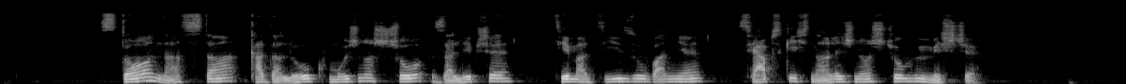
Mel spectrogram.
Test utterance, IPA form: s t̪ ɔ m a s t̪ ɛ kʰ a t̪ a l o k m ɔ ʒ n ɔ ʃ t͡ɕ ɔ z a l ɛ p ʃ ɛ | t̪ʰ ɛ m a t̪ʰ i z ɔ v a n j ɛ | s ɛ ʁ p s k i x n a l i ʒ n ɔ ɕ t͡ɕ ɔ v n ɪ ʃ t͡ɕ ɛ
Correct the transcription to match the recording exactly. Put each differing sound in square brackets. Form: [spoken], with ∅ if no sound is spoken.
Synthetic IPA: s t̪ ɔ [n] a s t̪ [a] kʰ a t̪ a l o k m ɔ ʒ n ɔ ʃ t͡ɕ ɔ z a l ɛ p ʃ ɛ | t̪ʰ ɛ m a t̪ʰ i z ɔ v a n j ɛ | s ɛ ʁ p s k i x n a l [ɛ] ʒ n ɔ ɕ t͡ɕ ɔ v [m] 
